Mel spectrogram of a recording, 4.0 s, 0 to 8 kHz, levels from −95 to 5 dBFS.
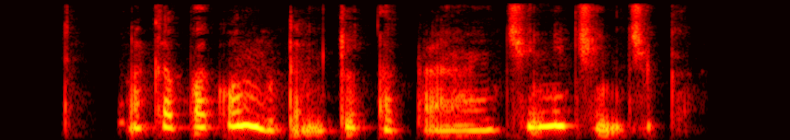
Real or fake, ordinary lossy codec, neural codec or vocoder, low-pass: fake; MP3, 48 kbps; codec, 24 kHz, 3 kbps, HILCodec; 7.2 kHz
